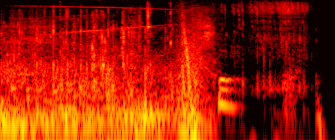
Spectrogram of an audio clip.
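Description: Water splashes steadily into a glass for a couple of seconds, its tone rising as the glass fills, poured for a toast, before a short vocal sound and a few clinks close it out.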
